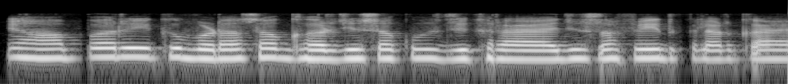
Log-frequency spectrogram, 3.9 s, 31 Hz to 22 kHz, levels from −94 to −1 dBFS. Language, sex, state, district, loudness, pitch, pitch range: Hindi, female, Chhattisgarh, Raipur, -15 LUFS, 230 Hz, 225-240 Hz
